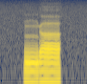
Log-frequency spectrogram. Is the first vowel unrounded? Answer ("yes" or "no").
yes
